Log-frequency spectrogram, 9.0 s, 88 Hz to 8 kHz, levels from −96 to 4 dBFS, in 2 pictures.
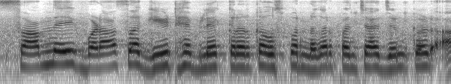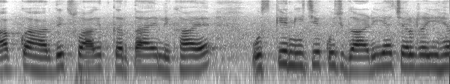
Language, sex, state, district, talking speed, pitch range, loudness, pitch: Hindi, female, Uttar Pradesh, Muzaffarnagar, 180 wpm, 205-235 Hz, -14 LUFS, 215 Hz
